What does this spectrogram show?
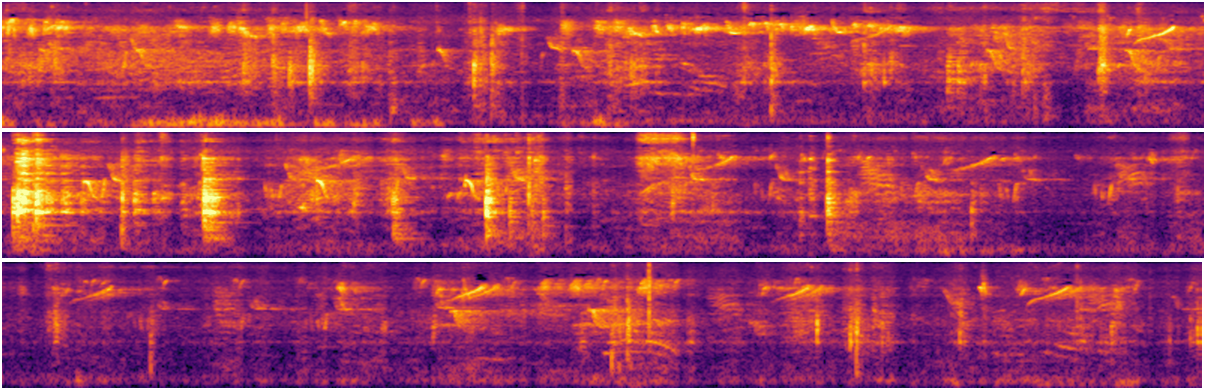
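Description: Small birds chirping repeatedly in short high chirps. A few sharp knocks between about six and nine seconds in are the loudest sounds.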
